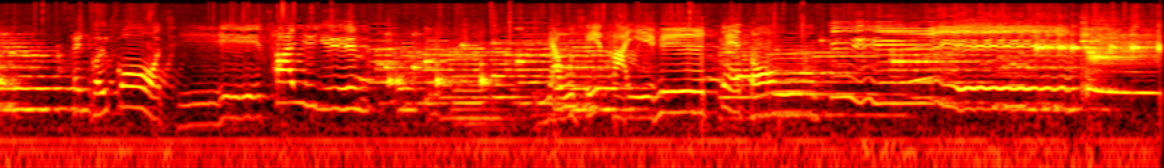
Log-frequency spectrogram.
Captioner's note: cuckoo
